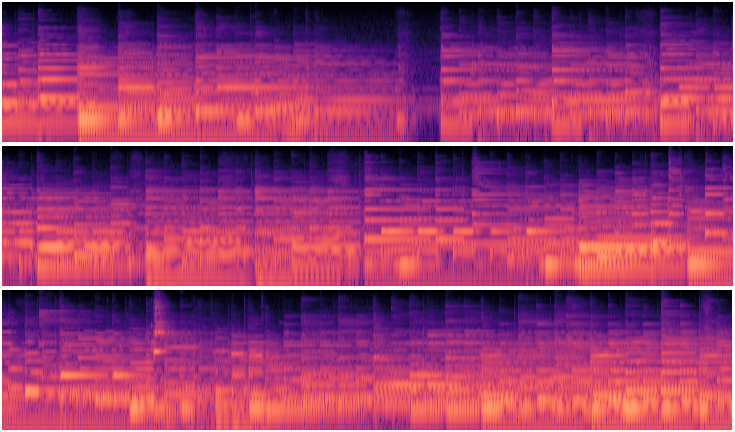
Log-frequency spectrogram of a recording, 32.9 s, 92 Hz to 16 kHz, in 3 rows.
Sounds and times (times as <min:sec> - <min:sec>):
Acoustic guitar: 0:00.0 - 0:32.8
Strum: 0:00.0 - 0:32.8.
